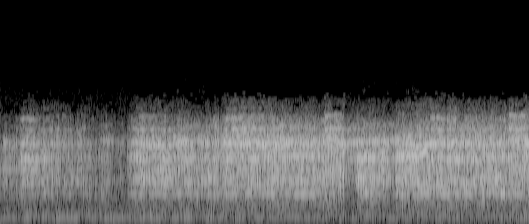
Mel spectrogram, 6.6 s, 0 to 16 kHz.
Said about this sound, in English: And now all the church bells in the city are beginning. I can hear 3 or 4 more churches, and I'll let you hear them.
